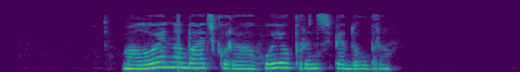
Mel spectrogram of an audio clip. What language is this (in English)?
Belarusian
